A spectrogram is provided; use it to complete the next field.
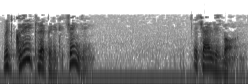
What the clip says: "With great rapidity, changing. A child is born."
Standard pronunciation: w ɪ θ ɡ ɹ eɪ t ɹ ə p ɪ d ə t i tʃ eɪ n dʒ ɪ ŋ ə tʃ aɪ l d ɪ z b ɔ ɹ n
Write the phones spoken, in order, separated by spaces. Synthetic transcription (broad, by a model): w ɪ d ɡ ɹ eɪ t ɹ ə p ɪ d ə t i tʃ eɪ n dʒ ɪ ŋ ə tʃ aɪ l d ɪ z b ɔ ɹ n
